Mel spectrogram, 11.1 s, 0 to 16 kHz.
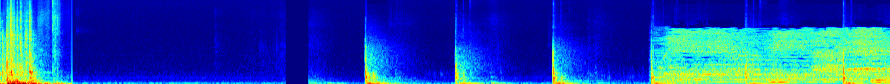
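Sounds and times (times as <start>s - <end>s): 
door banging shut: 0.0s - 0.9s, 8.2s - 11.0s.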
